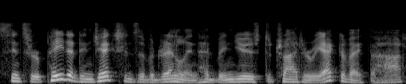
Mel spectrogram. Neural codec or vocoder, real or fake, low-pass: none; real; 7.2 kHz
